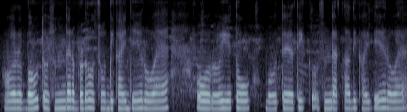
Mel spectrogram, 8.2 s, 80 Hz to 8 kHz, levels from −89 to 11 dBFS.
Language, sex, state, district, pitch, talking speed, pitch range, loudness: Marwari, female, Rajasthan, Churu, 195 Hz, 140 wpm, 190-195 Hz, -27 LUFS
